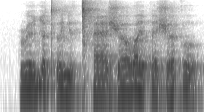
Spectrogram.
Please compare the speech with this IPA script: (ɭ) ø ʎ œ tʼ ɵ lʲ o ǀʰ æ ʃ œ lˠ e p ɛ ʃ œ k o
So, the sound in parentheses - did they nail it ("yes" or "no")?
yes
